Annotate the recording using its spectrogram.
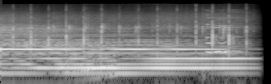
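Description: Live pop-rock band with electric guitars and bass holding a sustained chord while the drums strike repeatedly over it, as at the close of a song. The sound cuts off abruptly near the end.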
